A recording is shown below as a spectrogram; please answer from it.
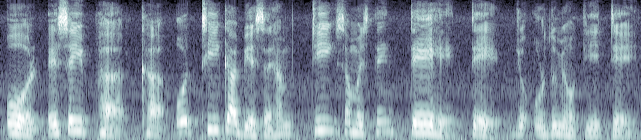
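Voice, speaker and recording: A man teaching English pronunciation in a recorded lesson, repeating sounds and phrases slowly to drill them. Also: a little high, very animated, a little hiss or hum. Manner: drills sounds with slow, drawn-out repetitions.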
